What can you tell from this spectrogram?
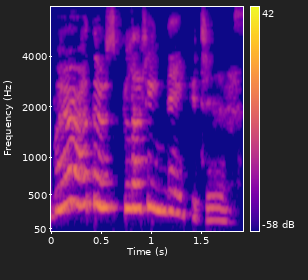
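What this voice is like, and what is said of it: Put-on posh British accent. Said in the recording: “I don't know if that's like a posh British accent.”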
